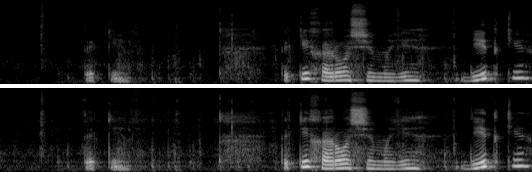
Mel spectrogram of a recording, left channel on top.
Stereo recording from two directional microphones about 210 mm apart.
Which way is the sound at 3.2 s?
Centre (ahead or behind).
